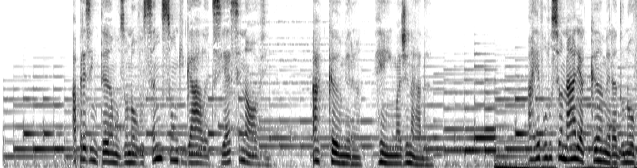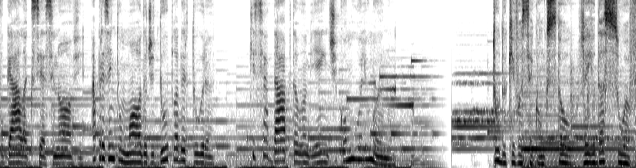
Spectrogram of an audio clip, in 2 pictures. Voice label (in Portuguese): locutora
